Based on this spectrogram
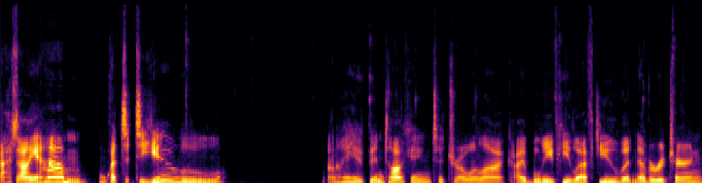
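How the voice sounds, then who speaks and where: A man performs a put-on character voice in a fairly high pitch at a moderate pace. The recording is very clean, with a silent background. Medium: game stream.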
